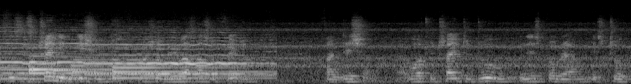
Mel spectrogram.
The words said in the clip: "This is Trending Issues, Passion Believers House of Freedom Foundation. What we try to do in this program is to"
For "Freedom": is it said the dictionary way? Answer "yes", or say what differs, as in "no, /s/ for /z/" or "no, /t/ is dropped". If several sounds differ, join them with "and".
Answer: no, /ɹ/ is dropped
